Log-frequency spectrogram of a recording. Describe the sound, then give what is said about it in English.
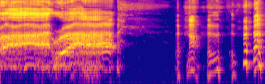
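A person imitates a little pig with a loud, raspy, strained squeal-grunt lasting about two seconds, which fades out, followed after a pause by several short choppy vocal bursts. “That doesn't sound like a little pig.”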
